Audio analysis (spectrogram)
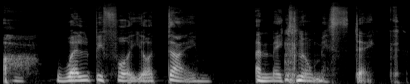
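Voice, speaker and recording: Husky, creaky old gossiping servant woman, acted. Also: sits low, fairly even intonation, slow, dark tone, no room sound, studio quality, heavily acted. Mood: conspiratorial. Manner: conspiratorial, theatrical. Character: gossiping older servant woman, secretive and dramatic. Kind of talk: radio drama acting.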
